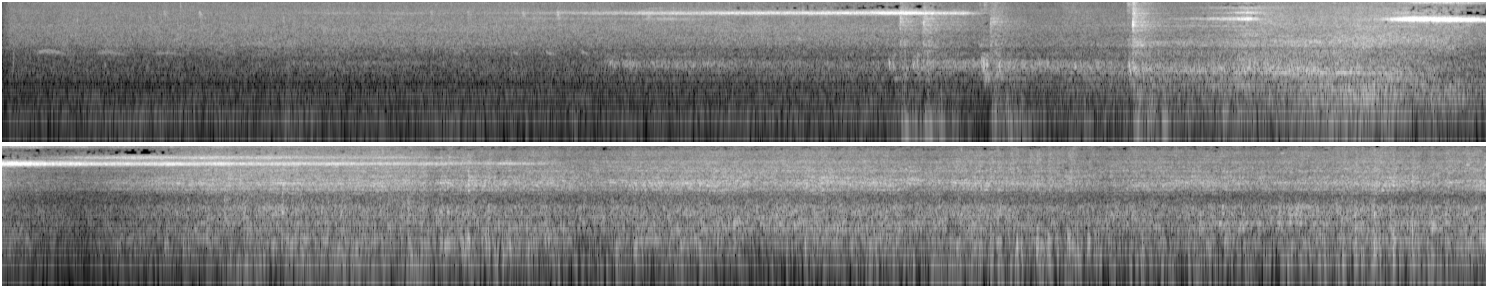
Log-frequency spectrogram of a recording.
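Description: Indian Railways locomotive-hauled passenger train approaching and passing on a curved track: the rumble builds, the locomotive goes by in the middle, and the wheels squeal in high, thin steady tones on the curve. The coaches then roll past with a steady rhythmic clickety-clack.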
